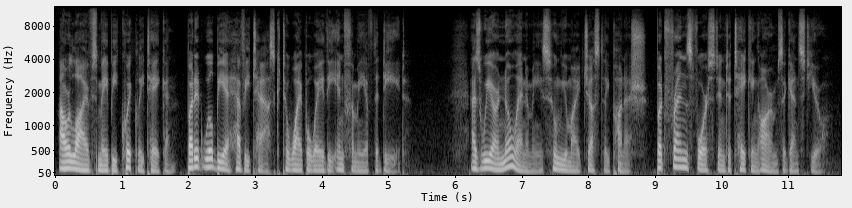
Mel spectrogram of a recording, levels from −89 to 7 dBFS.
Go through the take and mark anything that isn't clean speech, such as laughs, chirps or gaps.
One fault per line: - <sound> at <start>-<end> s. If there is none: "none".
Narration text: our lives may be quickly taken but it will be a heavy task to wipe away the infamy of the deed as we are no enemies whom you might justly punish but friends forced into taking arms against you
none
